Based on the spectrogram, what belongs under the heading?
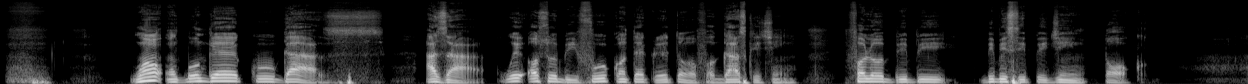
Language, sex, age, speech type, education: Nigerian Pidgin, male, 30-45, spontaneous, tertiary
